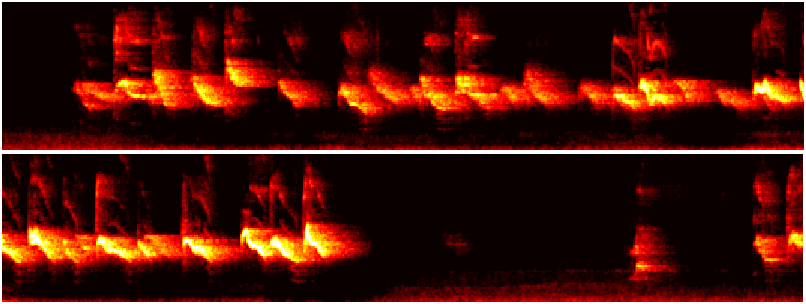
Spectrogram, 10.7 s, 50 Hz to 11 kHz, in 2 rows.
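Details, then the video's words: Oriental white-eye singing in October 2022 cold rainy weather, on an adjusted diet: about seven seconds of fast, repeated high chirps and warbled notes, then near silence with a couple of isolated squeaks. "Mata Puteh Buka Sing Raja"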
